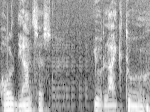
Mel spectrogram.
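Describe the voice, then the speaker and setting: A man at a medium pitch, with a non-native accent, a very slow pace, and fairly even intonation, amid audible room echo and noticeable background noise. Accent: non-native accent, self-noted. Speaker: press club board member introducing speaker. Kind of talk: press conference introduction. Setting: press club conference room, web streamed. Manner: hesitant, with fillers.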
